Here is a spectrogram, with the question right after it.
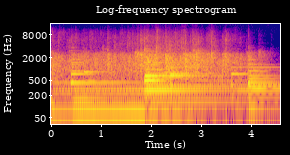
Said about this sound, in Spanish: Dale un aplauso lleno de alegría al Señor en esta hora.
